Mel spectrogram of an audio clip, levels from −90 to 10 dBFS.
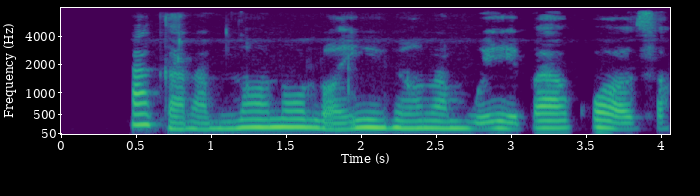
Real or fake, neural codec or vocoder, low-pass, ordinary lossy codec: real; none; 7.2 kHz; none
